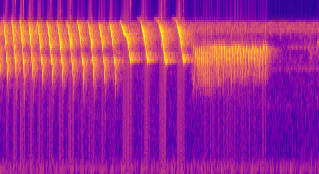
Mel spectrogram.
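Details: Singing canary delivering a quick run of falling chirps that slows into wider sweeps, then ends in a short smooth buzzy trill, with constant low hum behind.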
